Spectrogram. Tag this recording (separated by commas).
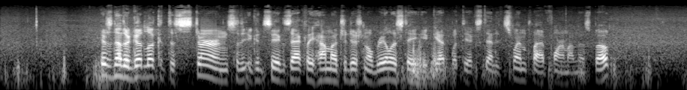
Speech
